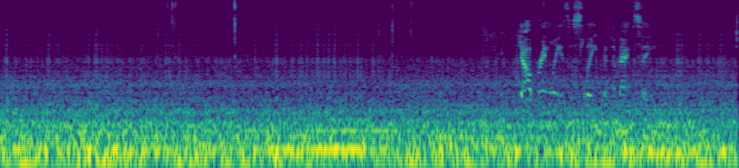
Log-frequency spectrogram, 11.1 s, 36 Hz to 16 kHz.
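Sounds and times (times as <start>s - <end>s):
car road noise inside cabin: 0.0s - 11.0s.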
